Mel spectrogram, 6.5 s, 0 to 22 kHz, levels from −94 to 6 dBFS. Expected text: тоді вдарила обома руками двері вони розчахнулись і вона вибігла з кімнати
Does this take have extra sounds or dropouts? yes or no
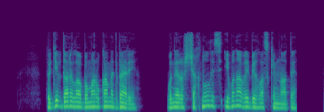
no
